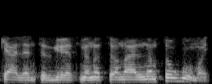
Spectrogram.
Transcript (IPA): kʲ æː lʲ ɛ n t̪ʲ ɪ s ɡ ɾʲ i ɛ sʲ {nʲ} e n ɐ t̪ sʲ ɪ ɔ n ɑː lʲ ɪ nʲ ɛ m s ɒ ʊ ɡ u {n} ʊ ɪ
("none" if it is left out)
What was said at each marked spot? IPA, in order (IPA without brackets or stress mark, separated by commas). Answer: mʲ, m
